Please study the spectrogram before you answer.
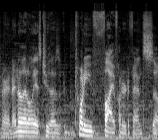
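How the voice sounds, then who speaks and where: A man's voice: lowish voice, fast. A man streaming an online card game, thinking aloud in casual, chatty play-by-play with slangy asides. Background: music playing behind the voice.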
